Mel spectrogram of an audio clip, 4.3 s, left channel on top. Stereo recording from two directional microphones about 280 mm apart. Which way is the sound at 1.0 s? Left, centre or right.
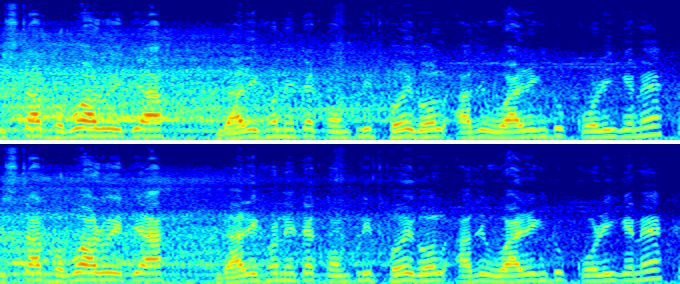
Left.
